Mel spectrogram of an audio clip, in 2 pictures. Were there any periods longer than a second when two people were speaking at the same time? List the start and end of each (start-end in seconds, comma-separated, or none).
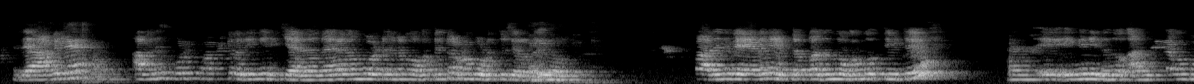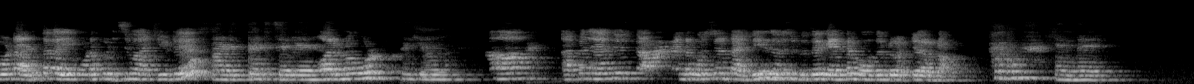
none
